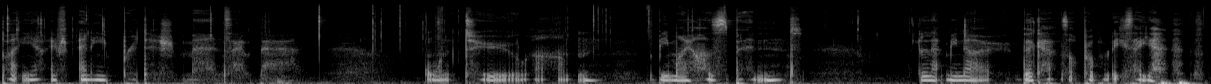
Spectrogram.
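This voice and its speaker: A young woman in a soft-spoken, whispery ASMR chat, breathy and casual, rambling along as host. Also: medium pitch, flat delivery, slow pace, pauses often.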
